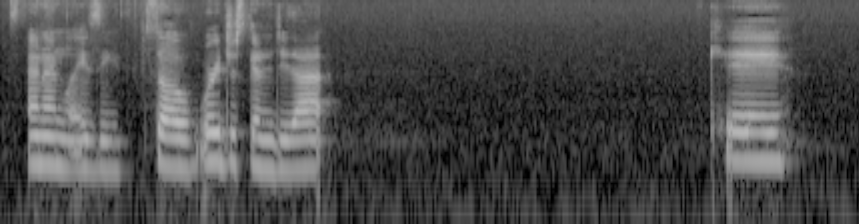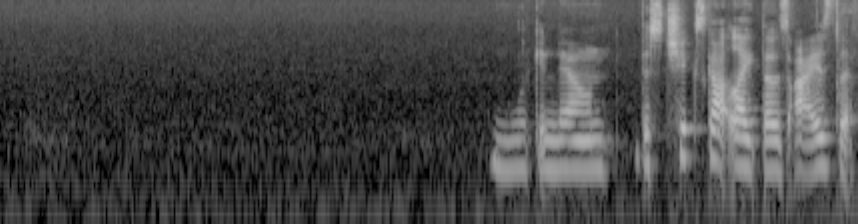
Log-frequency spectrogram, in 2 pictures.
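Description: A young woman talks calmly and close up into a microphone.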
